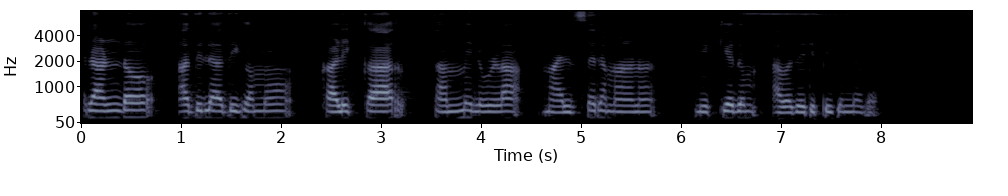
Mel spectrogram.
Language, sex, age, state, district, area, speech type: Malayalam, female, 60+, Kerala, Malappuram, rural, read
